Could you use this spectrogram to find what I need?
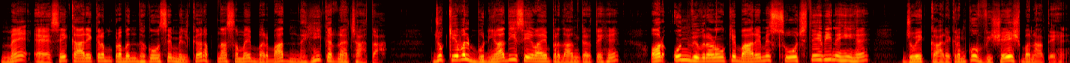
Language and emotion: Hindi, disgusted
